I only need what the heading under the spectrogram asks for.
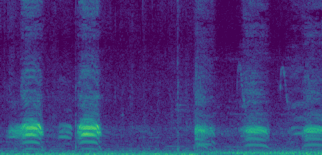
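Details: Crows crowding onto food at feeding time: two loud, hoarse caws close together, then three fainter answering caws from other birds over a low background rumble.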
